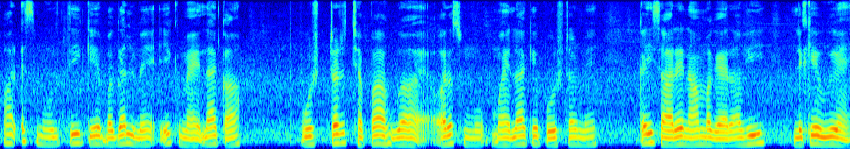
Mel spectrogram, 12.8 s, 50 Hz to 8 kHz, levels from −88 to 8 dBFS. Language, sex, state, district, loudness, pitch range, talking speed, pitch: Hindi, male, Uttar Pradesh, Jalaun, -23 LUFS, 140-165 Hz, 125 wpm, 150 Hz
